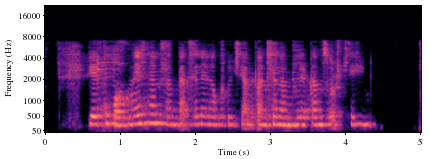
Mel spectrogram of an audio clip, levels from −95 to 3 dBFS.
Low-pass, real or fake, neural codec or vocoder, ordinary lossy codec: 7.2 kHz; fake; codec, 44.1 kHz, 1.7 kbps, Pupu-Codec; MP3, 48 kbps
